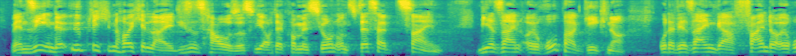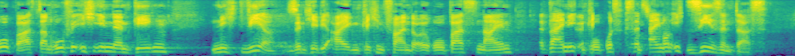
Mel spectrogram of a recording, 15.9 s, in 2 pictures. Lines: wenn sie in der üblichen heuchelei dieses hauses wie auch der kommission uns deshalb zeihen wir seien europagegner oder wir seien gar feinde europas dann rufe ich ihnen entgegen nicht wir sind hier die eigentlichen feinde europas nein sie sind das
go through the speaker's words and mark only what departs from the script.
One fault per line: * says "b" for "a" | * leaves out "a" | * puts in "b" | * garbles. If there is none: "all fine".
* garbles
